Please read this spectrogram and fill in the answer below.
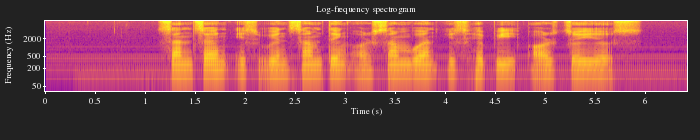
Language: Javanese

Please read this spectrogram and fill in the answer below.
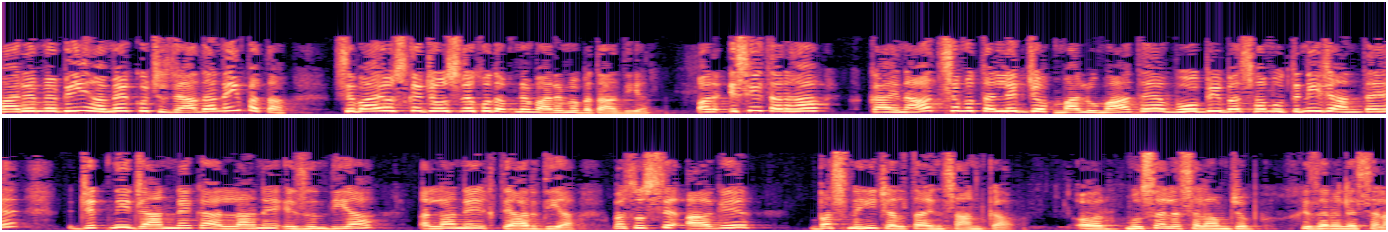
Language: Urdu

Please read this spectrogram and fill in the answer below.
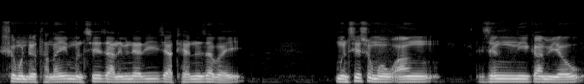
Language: Bodo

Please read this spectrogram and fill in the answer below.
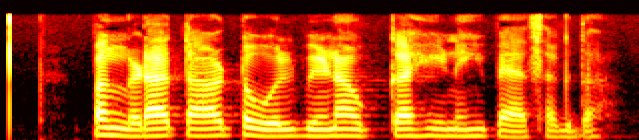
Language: Punjabi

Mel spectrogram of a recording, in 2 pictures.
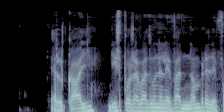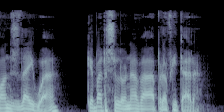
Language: Catalan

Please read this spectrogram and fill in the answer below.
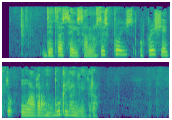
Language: Galician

